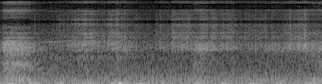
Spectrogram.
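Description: Faint outdoor ambience with a low steady rumble and one light click about one and a half seconds in.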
